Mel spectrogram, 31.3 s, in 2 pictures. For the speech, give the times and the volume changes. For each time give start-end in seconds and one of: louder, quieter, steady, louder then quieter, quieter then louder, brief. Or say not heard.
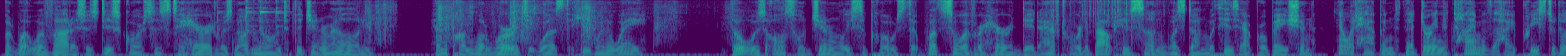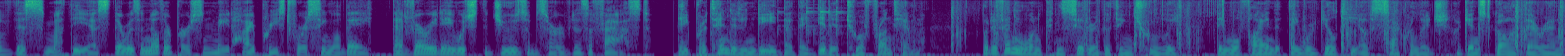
0.1-31.2 steady.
